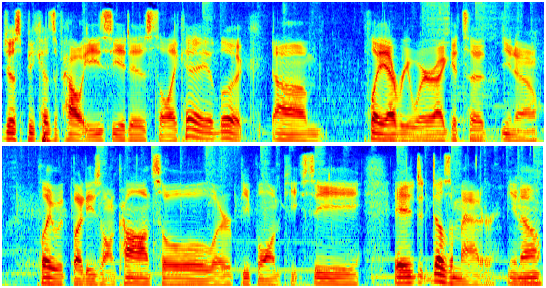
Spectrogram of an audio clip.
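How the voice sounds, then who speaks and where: Soft-spoken and fairly even in intonation, a man talks at a moderate pace with a fairly low pitch. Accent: American. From Virginia. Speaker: gaming streamer. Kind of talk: casual live-stream commentary. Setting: home live stream, quiet so family sleeps. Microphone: noise gate filter cutting out soft speech.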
